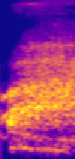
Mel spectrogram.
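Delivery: forceful lion's breath exhale. Shown as a demonstration. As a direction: push the air out hard with a big ah. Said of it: "That's actually lion's breath".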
